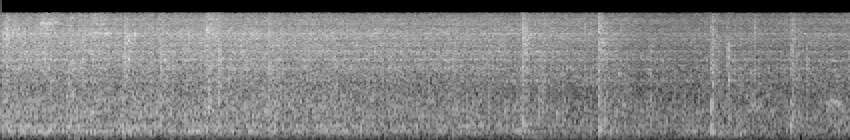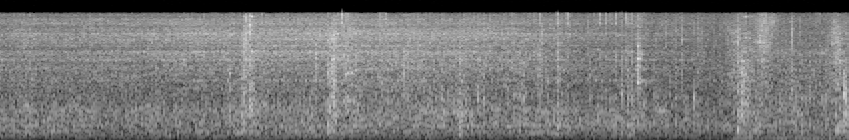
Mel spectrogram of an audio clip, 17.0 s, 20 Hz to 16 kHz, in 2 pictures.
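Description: Class 117 diesel multiple unit running along the line, heard on board: steady running noise with a diesel engine hum that fades after the first few seconds, and wheels clicking over rail joints every second or so.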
